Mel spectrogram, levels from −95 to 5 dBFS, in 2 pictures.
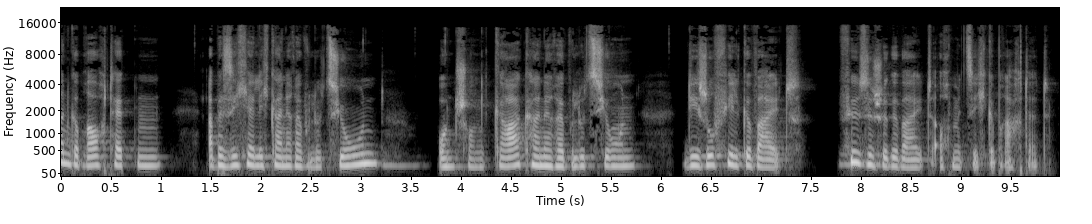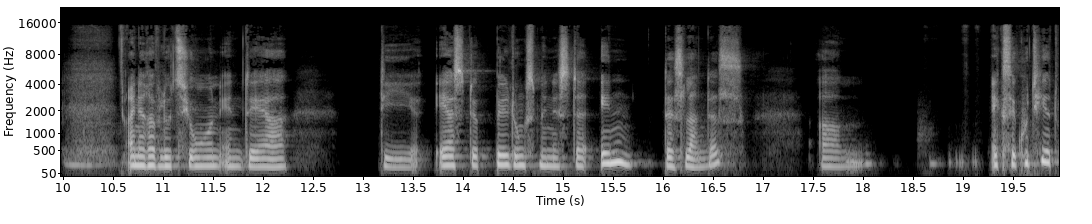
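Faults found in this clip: Drift correction step, 2.7 to 5.15 s, right after "hätten aber sicherlich keine". Speech slows by about 5.75% and drops roughly a semitone (102 cents), then snaps back. Likely clock-sync resampler. It changed playback rate in one jump to rebalance its buffer, then reverted.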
